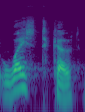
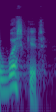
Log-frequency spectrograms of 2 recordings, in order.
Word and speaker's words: waistcoat: simple idea was that word should be spoken with all the written letters sounded which was fine as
